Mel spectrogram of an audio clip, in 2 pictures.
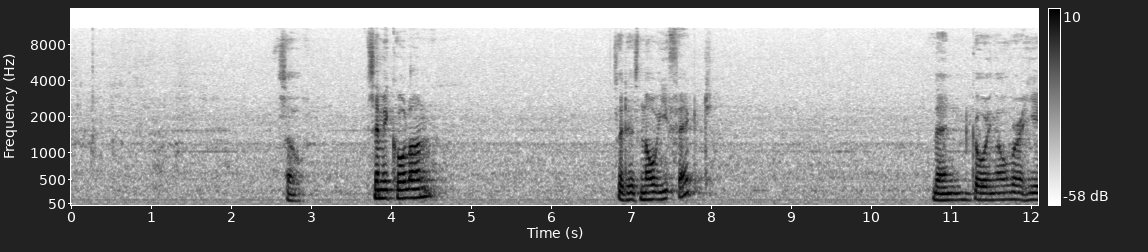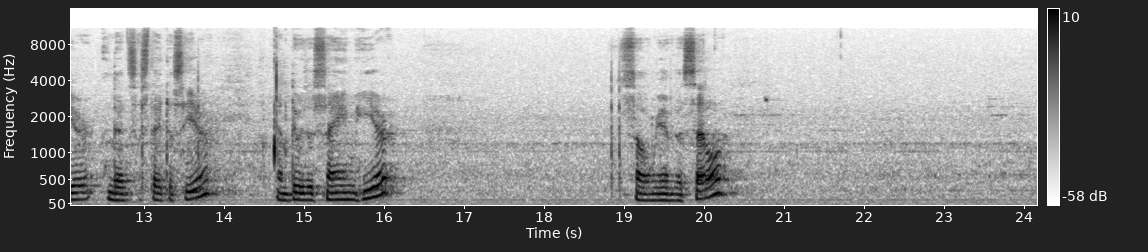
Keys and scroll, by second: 14.1 super+c, 19.4 Return.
